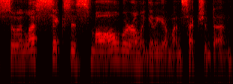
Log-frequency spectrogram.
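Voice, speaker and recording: Mumbling in a very deep, low voice with fairly even intonation, a woman is heard on a very clean recording with a silent background. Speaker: livestreamer building a model kit. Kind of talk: casual livestream chat.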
